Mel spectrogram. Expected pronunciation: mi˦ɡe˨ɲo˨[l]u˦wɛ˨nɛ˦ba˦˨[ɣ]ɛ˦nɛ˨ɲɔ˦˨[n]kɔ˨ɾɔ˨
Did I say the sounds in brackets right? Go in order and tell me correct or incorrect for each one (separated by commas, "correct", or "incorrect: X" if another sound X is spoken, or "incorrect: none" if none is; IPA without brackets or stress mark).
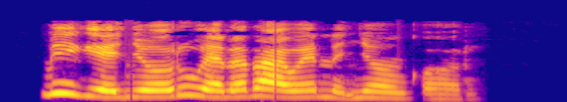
incorrect: ɾ, incorrect: w, incorrect: ŋ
